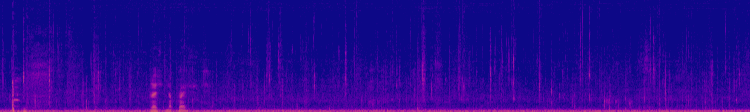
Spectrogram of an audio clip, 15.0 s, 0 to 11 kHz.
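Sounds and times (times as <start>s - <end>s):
people chewing: 0.0s - 15.0s
steady low rumble: 0.0s - 15.0s.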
